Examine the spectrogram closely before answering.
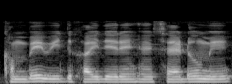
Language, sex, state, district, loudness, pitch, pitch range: Hindi, female, Chandigarh, Chandigarh, -16 LUFS, 125 Hz, 120-130 Hz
